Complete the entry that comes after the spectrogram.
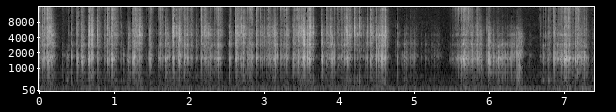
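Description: Long nails scratch and scrape the textured lid around the straw of a purple studded hollow plastic tumbler. The result is dense bursts of bright, hissy scraping and fine rattling clicks, separated by brief pauses, with almost no low end.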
